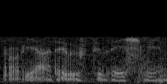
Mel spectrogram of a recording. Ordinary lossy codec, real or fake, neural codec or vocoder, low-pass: none; real; none; 3.6 kHz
